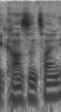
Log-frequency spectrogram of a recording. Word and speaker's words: Constantine: okay and I yeah I can't get my my brain to flip it to say Constantine yeah yeah it sounds weird yeah but it's technically the right pronunciation don't get crazy with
